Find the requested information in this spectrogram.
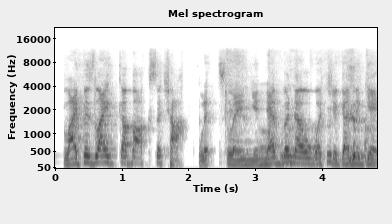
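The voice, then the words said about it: Bad movie-character impression, slipping into Boston. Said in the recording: “you just went Forrest Gump on me ... I'm going into a Boston accent ... a bad Forrest Gump accent”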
